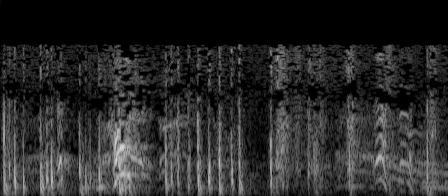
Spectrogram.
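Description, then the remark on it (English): Horse hooves clip-clop in a steady, uneven rhythm as a horse stays with a running white-faced calf, mixed with other busy sounds and what may be voices in the background. “That horse is staying with him, though.”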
